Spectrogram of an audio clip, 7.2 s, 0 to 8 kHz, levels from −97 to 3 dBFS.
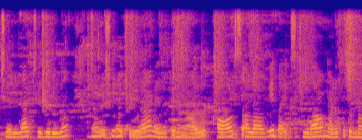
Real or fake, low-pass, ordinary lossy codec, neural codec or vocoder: real; 7.2 kHz; none; none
